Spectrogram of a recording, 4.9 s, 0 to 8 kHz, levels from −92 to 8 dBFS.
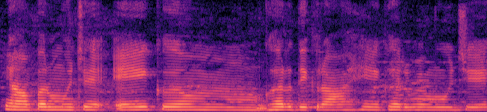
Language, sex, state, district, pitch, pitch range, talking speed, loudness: Hindi, female, Haryana, Charkhi Dadri, 195 Hz, 190-200 Hz, 150 wpm, -19 LUFS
